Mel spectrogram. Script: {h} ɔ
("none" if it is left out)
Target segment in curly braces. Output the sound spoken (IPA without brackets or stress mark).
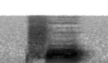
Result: f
